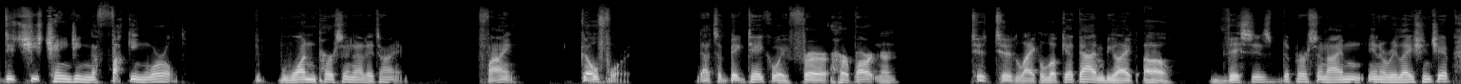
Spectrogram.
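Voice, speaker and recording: A man's voice: fairly low pitch, darkish tone, no echo, studio quality. A man talking as a podcast guest, casual, earnest and emphatic, repeating himself to stress his point.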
